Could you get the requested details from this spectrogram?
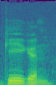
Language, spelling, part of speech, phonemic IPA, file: German, gegen, preposition, /ˈɡe.ɡən/, De-gegen.ogg
- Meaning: 1. against 2. toward (i.e. directed to someone/something) 3. toward (i.e. in the direction of) 4. approximately, around 5. in exchange for 6. facing 7. compare to 8. for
